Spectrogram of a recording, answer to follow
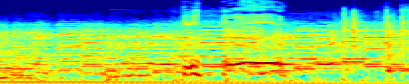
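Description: Electric guitar playing, with a voice crying "oh" about a second in.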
